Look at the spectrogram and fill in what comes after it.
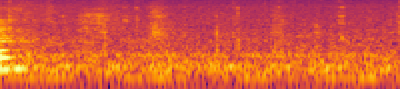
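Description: Faint close-miked chewing of a soft mouthful of KFC Famous Bowl, with small wet mouth clicks, after a short hummed "mm" that ends right at the start.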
